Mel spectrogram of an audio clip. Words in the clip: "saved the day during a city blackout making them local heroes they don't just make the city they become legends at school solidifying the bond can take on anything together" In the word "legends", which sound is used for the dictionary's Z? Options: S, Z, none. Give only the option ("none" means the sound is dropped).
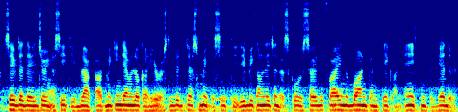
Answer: none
